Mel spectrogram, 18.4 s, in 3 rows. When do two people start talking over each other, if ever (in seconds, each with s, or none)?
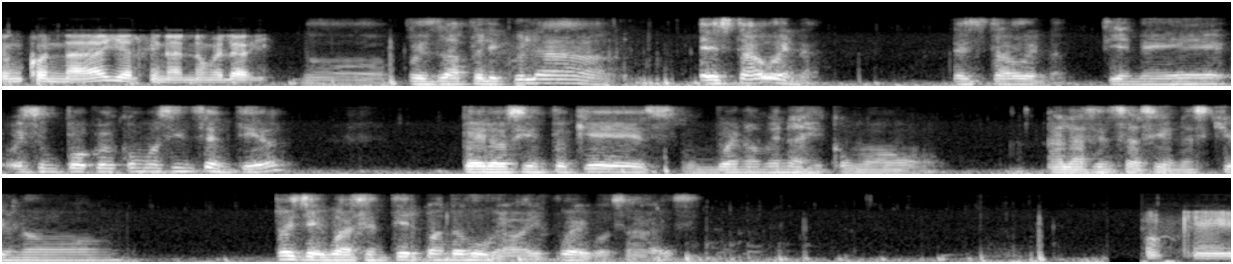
none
